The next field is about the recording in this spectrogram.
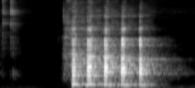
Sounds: Laughter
